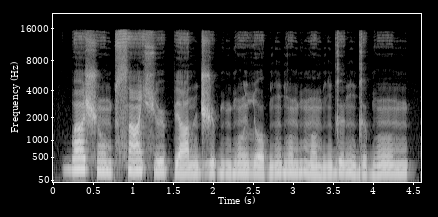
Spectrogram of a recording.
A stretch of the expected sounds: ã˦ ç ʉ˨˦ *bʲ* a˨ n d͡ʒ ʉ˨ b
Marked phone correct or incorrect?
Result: incorrect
